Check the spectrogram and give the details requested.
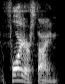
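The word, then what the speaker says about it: Feuerstein: no in Germany Fred Flintstone is called Fred Firestein that's how yeah that's how you pronounce it in and that's his last name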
